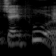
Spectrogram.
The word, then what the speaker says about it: Jaipur: No, I said Jaipur. – It is Jaipur.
